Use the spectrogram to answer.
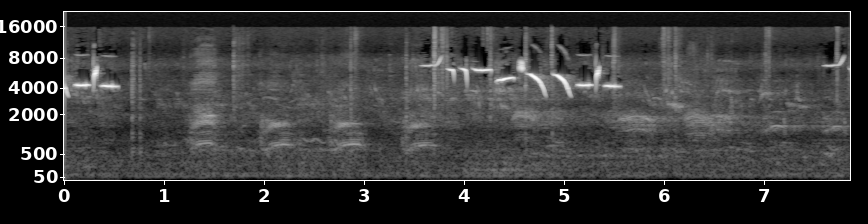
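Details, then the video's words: Sparrows call with soft lower chirps repeated about once a second, then a fast series of sharp, high whistled notes in the middle, some falling in pitch, ending in quieter chirps. "Sparrows Sound"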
